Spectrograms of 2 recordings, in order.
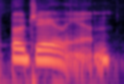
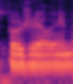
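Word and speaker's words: Bohjalian: For our listeners, here's a little guide from Chris Bojalian himself. He says bo as in ribbon, jail as in prison, and yen as in I have a yin for a good book.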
